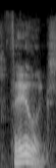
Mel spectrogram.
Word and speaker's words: Phalanx: Phalanx? What the hell is it? How do you say it, Hugo? Phalanx, Jesus.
